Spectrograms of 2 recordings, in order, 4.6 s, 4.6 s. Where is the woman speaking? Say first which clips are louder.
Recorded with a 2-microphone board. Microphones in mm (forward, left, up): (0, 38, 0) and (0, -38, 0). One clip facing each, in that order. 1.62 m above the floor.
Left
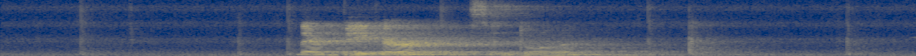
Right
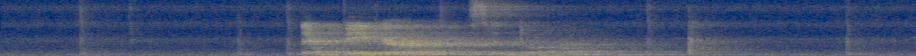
Left 2 dB; 45° left (ahead or behind), 3.5 m.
